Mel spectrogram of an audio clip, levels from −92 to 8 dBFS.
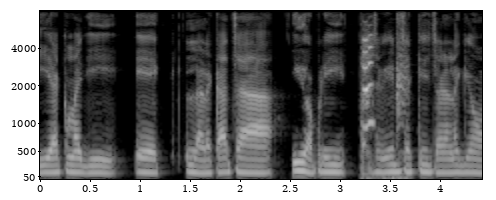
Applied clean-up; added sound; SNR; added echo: classical method log-MMSE.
